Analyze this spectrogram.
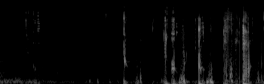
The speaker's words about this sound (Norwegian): Mm, tygger de? Nå tygger de. Ja, tygger nå.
